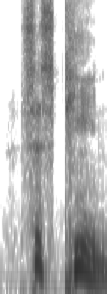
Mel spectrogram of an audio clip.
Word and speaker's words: Sistine: the cistern. Did I pronounce that correctly? And it was pretty Sistine. That's what it is, Sistine Chapel.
